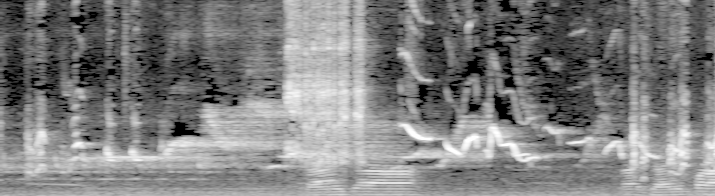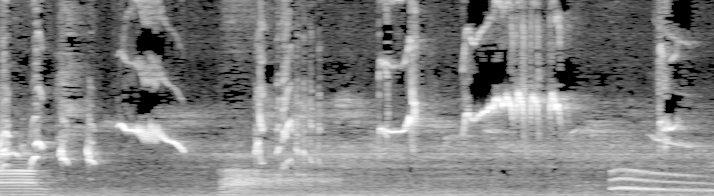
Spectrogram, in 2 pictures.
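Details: Kacer (Oriental magpie-robin) in an emotional, agitated state, fluffing its feathers; varied song mixing high whistles, buzzy harmonic rattles and downslurred notes in dense bursts throughout.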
